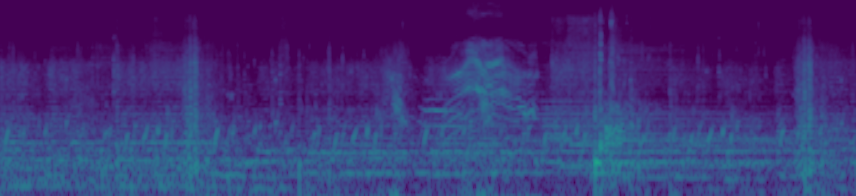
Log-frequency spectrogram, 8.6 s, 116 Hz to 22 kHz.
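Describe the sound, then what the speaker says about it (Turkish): A cat meows once in LEGO Harry Potter Years 1-4, a short rising-and-falling cry rising over steady game music and background effects. "Pist lan kedi."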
